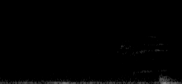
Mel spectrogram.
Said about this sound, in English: There's a cat.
